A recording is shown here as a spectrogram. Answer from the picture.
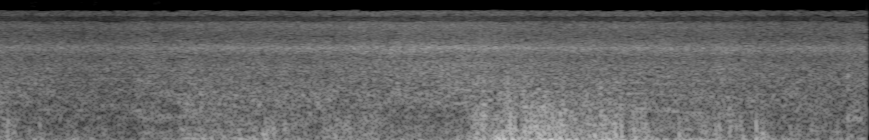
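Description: Heavy rain pouring down in a windstorm, a steady dense hiss, with a deep rumble swelling a little past halfway.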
